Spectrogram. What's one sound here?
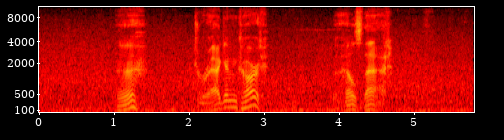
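A younger man answers in a surprised, gruff voice, close by.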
